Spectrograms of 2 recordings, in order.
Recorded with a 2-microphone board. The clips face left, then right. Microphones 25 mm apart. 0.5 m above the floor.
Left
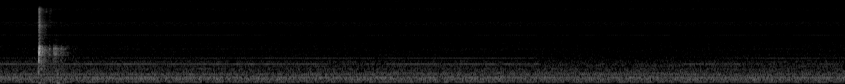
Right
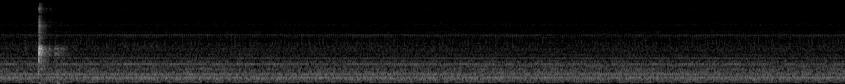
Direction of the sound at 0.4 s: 10° right (ahead or behind).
